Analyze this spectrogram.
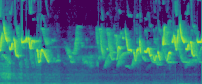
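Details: A leaf warbler sings a dense, loud, shrill stream of rapid twittering notes and rolling trills.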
